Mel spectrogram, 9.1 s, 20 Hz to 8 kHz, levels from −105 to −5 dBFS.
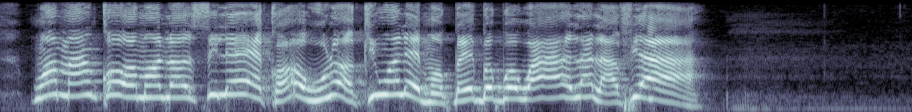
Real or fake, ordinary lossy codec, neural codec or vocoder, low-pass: real; none; none; 7.2 kHz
